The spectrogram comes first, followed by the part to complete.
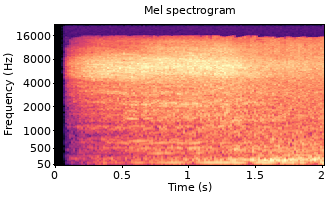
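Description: Heavy machine engine running steadily with a low hum, fading in from silence and slowly growing louder.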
